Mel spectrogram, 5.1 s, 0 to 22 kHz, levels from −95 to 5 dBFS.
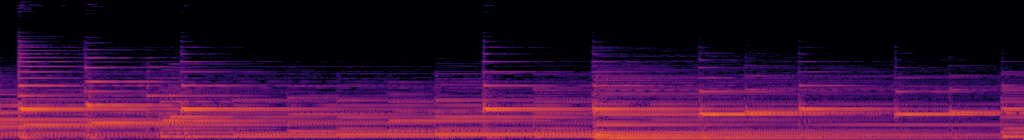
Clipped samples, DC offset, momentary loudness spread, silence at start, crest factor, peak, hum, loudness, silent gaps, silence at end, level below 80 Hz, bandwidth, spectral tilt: under 0.1%; under 0.1%; 7 LU; 0 s; 16 dB; -20 dBFS; none; -36 LUFS; none; 0 s; -46 dBFS; 18 kHz; -7.5 dB/octave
